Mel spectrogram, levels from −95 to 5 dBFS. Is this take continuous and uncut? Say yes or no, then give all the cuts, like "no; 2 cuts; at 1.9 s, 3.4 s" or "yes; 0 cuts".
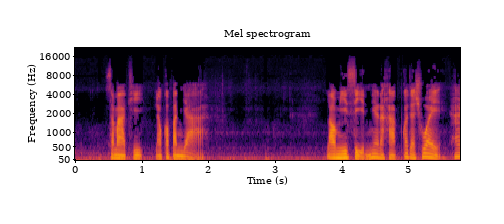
no; 1 cut; at 1.1 s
